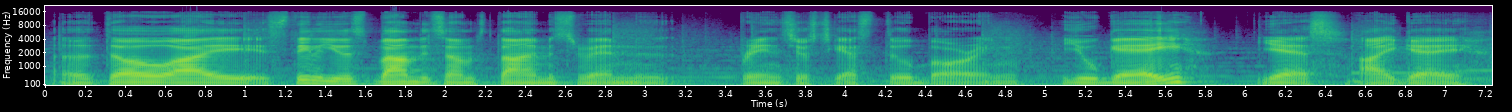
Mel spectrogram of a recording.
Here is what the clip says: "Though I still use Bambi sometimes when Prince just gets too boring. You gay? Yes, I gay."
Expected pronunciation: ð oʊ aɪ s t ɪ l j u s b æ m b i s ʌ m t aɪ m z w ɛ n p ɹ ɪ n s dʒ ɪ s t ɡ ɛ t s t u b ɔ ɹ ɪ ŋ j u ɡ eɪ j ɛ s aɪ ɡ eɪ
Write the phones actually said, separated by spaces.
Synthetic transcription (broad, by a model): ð oʊ aɪ s t ɪ l j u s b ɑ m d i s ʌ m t aɪ m s w ɛ n p ɹ ɪ n s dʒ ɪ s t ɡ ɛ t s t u b ɔ ɹ ɪ ŋ j u ɡ eɪ j ɛ s aɪ ɡ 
